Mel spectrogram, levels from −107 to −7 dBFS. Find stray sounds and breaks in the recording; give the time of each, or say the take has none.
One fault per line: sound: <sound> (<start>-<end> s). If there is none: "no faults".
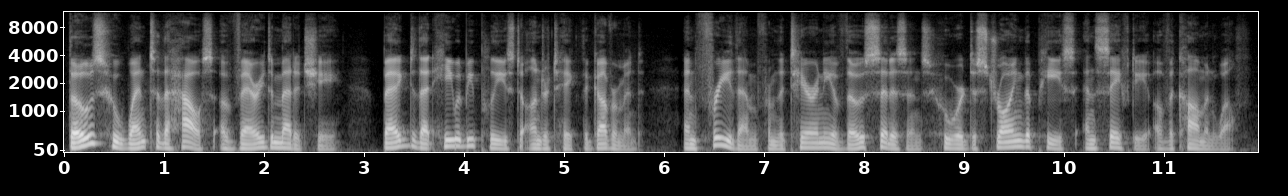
no faults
